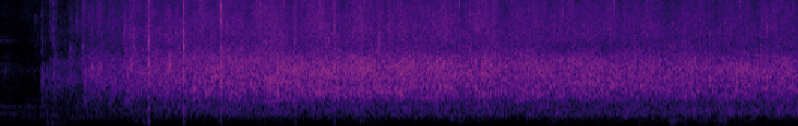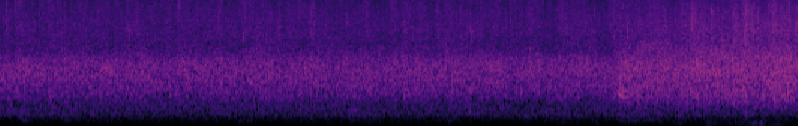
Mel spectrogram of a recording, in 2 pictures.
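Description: Audience applause welcoming Coach Herman Boone at a keynote address, a steady loud wash of clapping that swells in after a quiet start and holds for about ten seconds, with no talk over it.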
